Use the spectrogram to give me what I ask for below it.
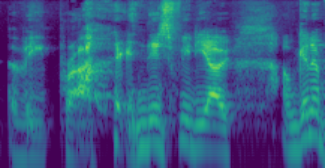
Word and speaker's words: Ypres: recognized pronunciations which is ipra kind of EP and then like r on the end IA the last piece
